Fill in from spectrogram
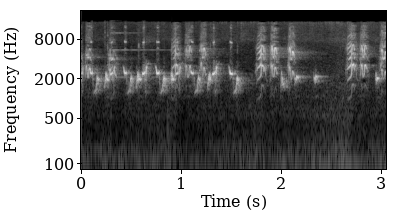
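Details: Yellow-vented bulbul lure sound for bird hunting: quick run of bubbly, slurred chirps, closely spaced and irregular, ending in a few brighter squeaky notes.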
